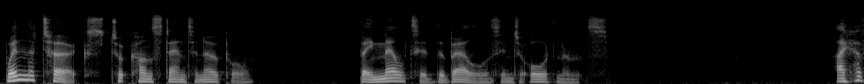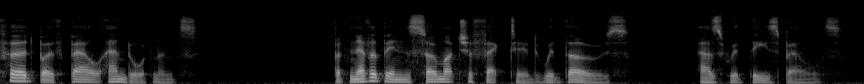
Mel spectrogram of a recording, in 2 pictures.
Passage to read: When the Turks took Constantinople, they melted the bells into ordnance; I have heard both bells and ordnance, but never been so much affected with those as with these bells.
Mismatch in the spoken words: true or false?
true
